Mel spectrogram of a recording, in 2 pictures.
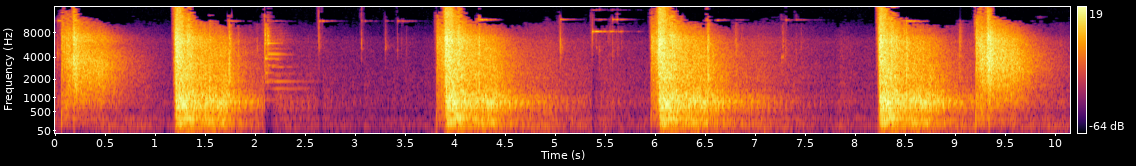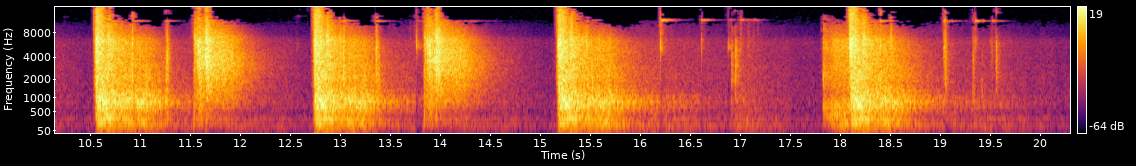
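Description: Walther PPQ SC 9mm pistol firing about a dozen single shots at an unhurried pace, one every second or two. Each shot rings on in the echo of an indoor range.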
